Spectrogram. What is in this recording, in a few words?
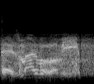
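Hungarian trick mood low, speech; War Thunder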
